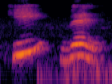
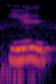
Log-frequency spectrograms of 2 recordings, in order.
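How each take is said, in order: First: Both words are said in full. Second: The two words merge into one short syllable.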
